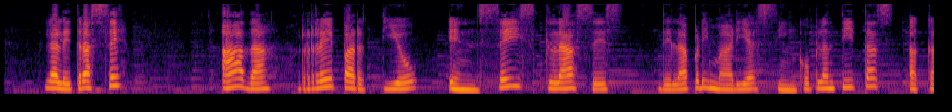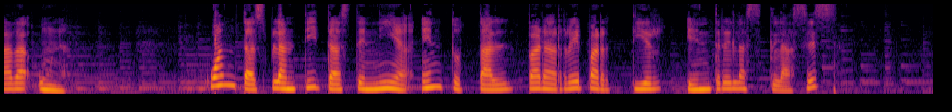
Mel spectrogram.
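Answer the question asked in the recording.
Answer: 30 plantitas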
